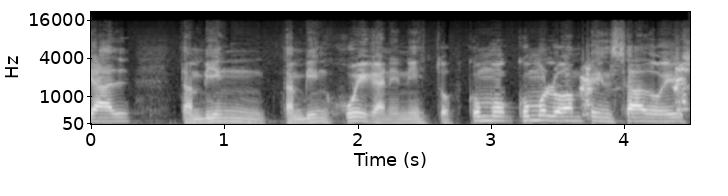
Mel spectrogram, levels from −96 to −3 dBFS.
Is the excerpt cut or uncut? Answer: cut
